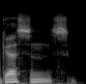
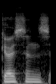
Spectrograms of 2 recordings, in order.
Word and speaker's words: Gosens: the other um and gerson's is we're going to get into one of these pronunciation spirals it's okay we got it right now um gossens is very very dynamic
